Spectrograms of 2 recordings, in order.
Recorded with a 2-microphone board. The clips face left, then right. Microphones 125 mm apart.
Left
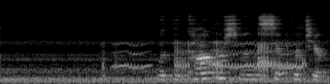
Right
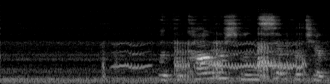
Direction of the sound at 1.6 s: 55° left (ahead or behind).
